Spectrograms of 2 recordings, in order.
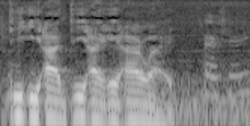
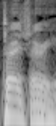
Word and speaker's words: tertiary: an accredited territory territor pron again come you pronounce it t e r t i a r y tertiary tertiary de see hey my wife God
